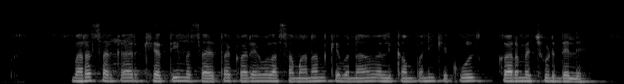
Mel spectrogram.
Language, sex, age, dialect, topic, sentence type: Bhojpuri, male, <18, Northern, agriculture, statement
